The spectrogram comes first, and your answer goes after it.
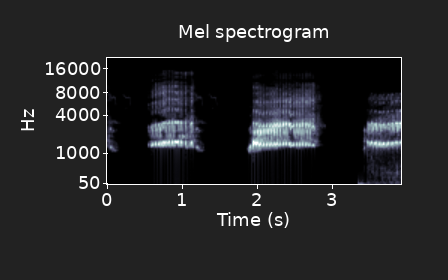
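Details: Raccoon giving buzzy, pulsed trills, each burst close to a second long with a rough, vibrating tone, three bursts separated by short silences against a clean, quiet background.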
